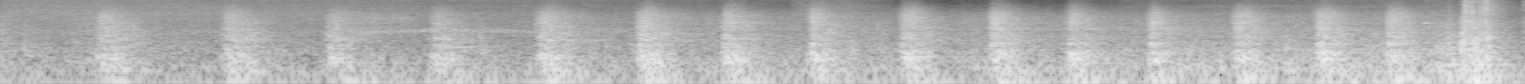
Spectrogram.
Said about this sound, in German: Der Express fährt nun los. Abfahrt!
